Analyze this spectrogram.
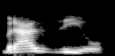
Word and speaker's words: Brasil: Letra L no final de sílaba sempre, sempre terá som de U, ok? É por isso que nós falamos Brasil, né? Ainda que não tenha a letra U no final, nós pronunciamos como se houvesse, ok?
